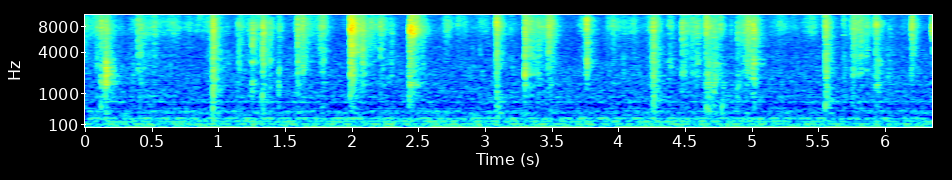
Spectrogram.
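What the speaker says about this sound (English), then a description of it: "So we will go ahead and go 8 cards from the top as soon as I shuffle." A deck of tarot cards is shuffled up close, giving rapid irregular riffling clicks and flicks over a low steady hum, with no talking.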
